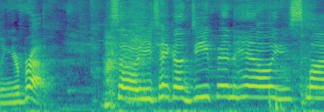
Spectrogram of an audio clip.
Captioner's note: chuckling; crew member chuckling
